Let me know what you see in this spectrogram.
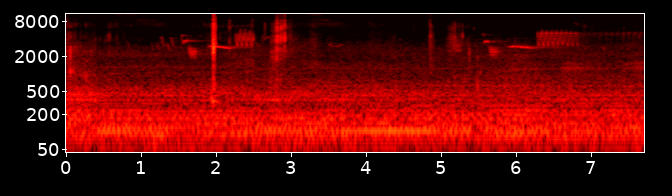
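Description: Birds calling: short high chirps, each with a brief rapid trill, coming a few times over steady low outdoor background noise. A couple of sharp clicks come about two and three seconds in.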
